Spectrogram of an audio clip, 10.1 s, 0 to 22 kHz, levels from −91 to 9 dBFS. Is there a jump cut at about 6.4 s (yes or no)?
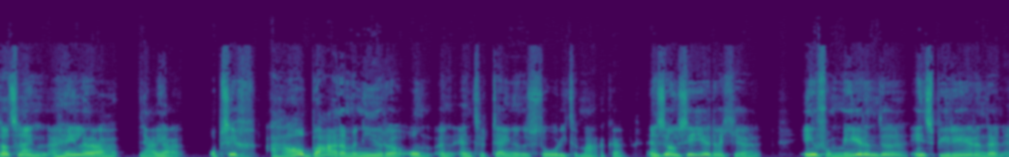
no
